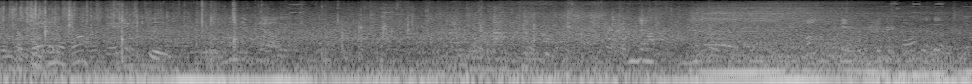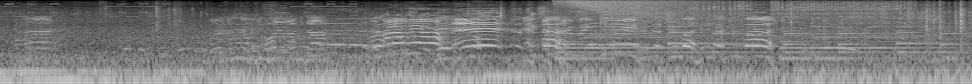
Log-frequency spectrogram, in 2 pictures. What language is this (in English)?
Korean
